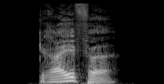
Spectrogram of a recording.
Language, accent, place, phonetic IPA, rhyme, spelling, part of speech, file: German, Germany, Berlin, [ˈɡʁaɪ̯fə], -aɪ̯fə, Greife, noun, De-Greife.ogg
- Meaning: nominative/accusative/genitive plural of Greif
